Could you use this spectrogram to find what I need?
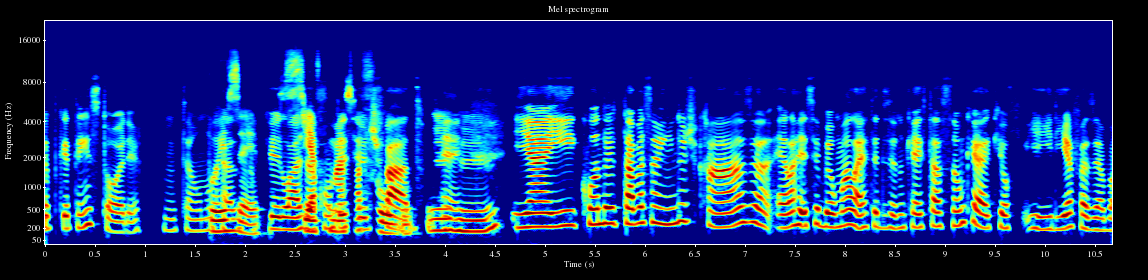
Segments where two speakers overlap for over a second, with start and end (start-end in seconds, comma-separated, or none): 1.6-4.2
